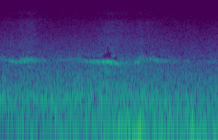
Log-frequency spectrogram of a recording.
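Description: A bird calling three times, each call a drawn-out note that wavers up and down, over a steady low background rumble.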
